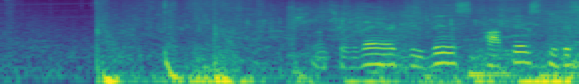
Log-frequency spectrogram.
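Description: A blast of ice bursts and hisses.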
